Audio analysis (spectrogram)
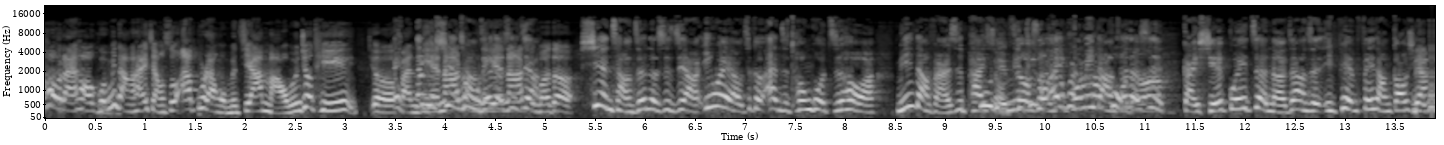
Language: Chinese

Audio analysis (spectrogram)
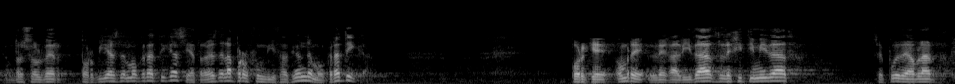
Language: Spanish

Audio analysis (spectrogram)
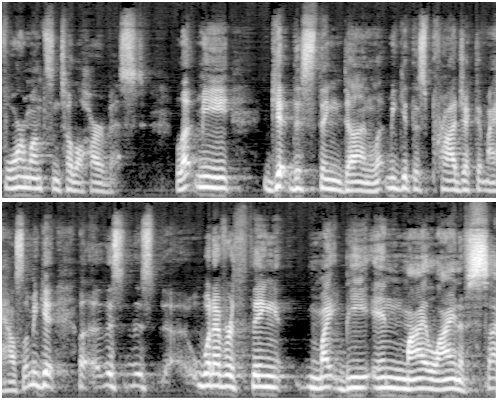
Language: English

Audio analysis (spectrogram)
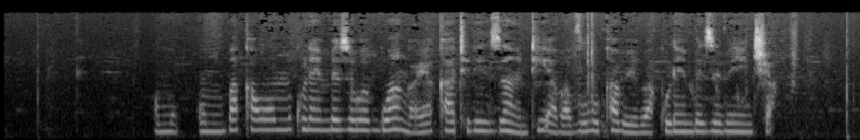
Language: Ganda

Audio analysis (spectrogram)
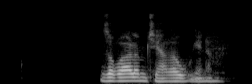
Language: Pashto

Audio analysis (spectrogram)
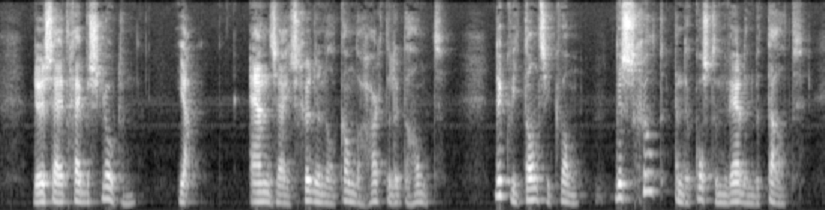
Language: Dutch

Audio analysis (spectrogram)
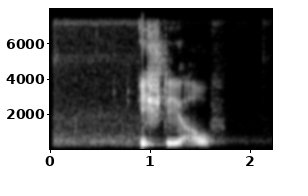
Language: German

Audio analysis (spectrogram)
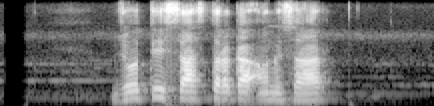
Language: Nepali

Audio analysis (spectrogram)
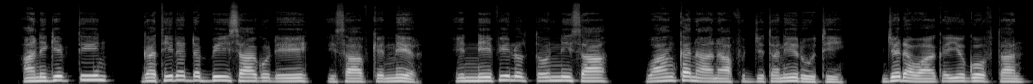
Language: Oromo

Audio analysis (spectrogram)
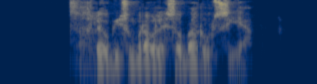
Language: Georgian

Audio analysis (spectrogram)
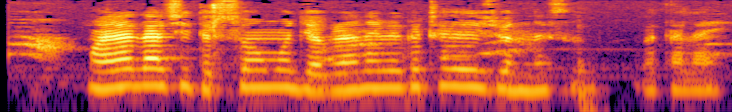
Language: Pashto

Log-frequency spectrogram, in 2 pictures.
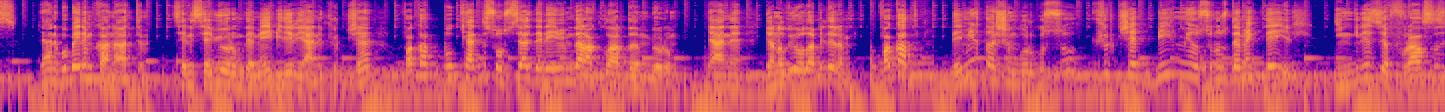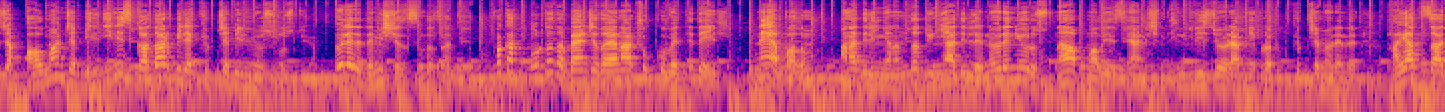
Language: Turkish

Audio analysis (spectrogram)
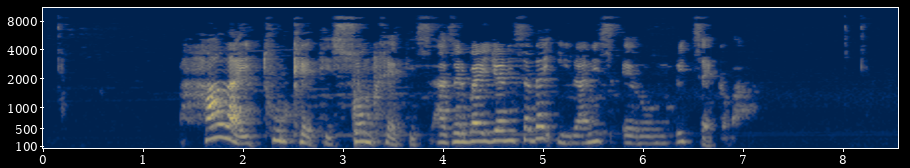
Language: Georgian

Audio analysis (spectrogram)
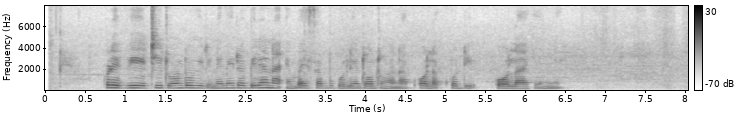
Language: Masai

